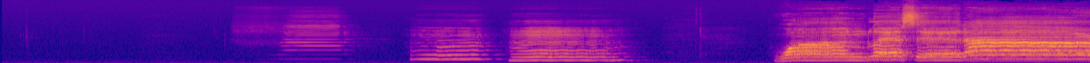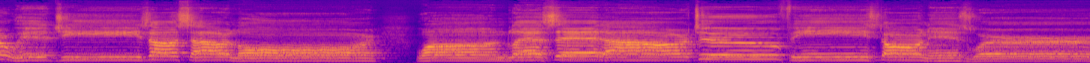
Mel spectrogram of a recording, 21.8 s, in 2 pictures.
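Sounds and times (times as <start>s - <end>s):
soprano singing praise training: 4.1s - 6.5s, 7.8s - 21.7s.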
